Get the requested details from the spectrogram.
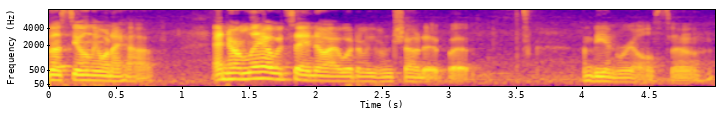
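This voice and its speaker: Amid noticeable background noise, a woman talks at a very fast pace with a very deep, low pitch and ordinary pitch variation. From Costa Rica. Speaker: photographer. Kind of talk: interview. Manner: loud; casual, halting with fillers.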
